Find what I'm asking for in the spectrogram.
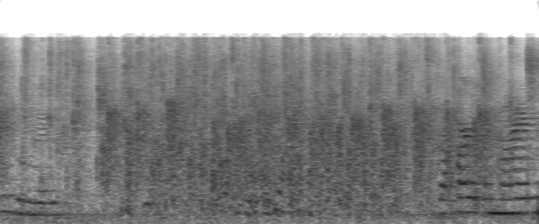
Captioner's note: applause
